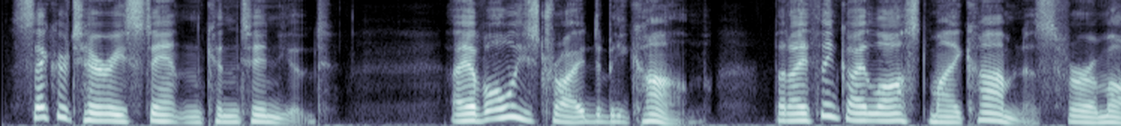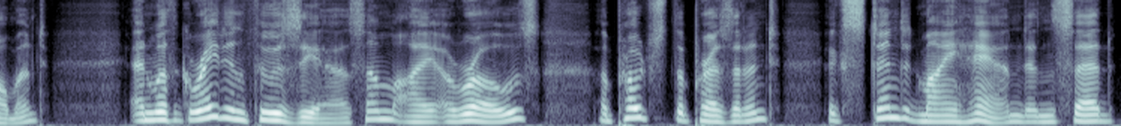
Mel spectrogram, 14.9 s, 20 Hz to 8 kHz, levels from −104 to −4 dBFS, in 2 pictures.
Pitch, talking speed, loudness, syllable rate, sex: 155 Hz, 135 wpm, -20 LUFS, 4.3 syllables/s, male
